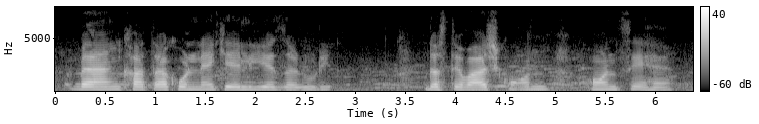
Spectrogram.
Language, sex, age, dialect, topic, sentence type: Hindi, female, 25-30, Marwari Dhudhari, banking, question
